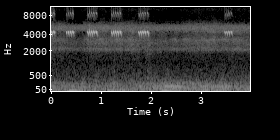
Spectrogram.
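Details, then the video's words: High, trilled chirps from a cricket on a summer night, several evenly spaced then a pause before one more, with faint low rumble and a steady high hiss in the background. "Chant d'un grillon dans une nuit d'été / Singing a cricket in a summer night"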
